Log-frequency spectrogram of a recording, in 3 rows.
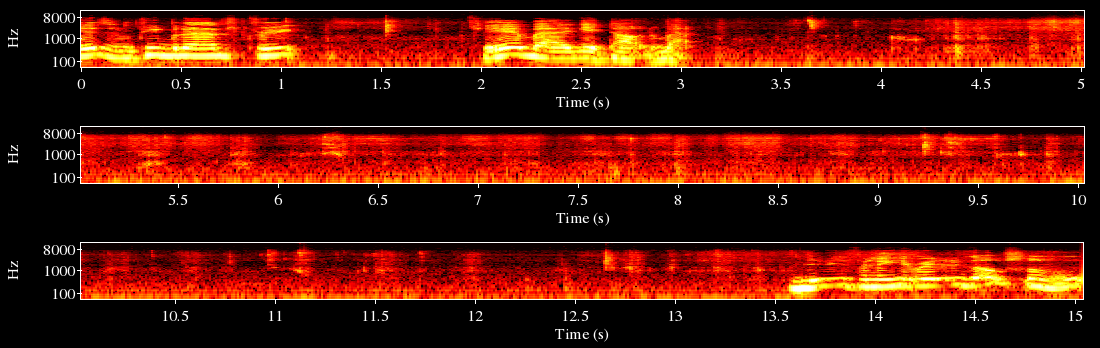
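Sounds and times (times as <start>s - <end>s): person crunching cucumber: 3.6s - 13.6s.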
